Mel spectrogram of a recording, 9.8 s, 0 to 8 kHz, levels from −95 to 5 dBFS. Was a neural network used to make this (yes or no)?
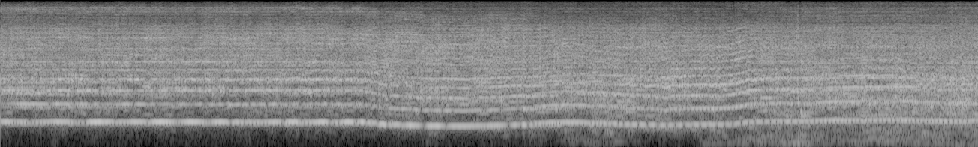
yes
